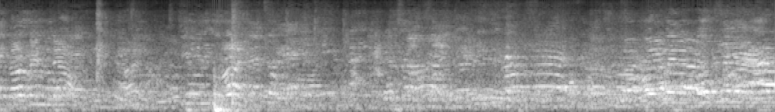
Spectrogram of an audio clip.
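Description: A man speaks loudly nearby.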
